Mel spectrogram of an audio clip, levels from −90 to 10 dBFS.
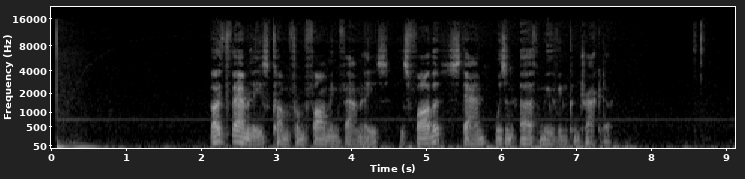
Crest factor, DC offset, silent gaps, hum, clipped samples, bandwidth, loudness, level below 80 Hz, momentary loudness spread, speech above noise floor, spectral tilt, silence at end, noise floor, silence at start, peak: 36 dB; under 0.1%; none; none; under 0.1%; 16.5 kHz; -38 LUFS; -62 dBFS; 16 LU; 33 dB; -3 dB/octave; 0.4 s; -71 dBFS; 0.05 s; -4 dBFS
